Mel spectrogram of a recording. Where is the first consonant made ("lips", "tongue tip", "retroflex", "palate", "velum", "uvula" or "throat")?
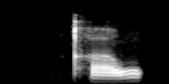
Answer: velum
